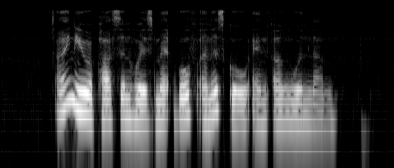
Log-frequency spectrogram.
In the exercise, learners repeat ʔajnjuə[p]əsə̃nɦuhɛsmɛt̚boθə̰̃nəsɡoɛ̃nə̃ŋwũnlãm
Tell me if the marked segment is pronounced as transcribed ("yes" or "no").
no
